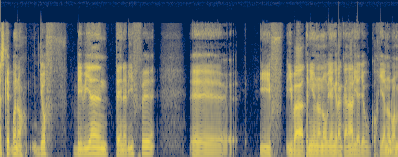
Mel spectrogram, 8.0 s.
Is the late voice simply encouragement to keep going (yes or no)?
yes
